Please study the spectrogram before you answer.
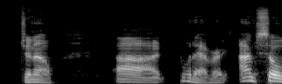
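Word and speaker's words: Jeannot: Janat, right? Jano. Jano.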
